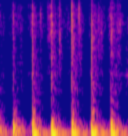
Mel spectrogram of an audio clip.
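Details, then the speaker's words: Deep subwoofer bass thumps about five a second, each with a faint buzzy rattle tail: the cargo area panels still rattle slightly after Dynamat sound-deadening, far less than before; tailgate panel not yet finished. "can hear there's a slight rattle but not like he used to be you know doing the tailgate"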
